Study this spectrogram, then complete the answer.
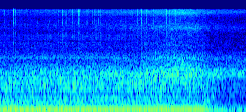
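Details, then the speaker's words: Polytron washing machine after repair of noisy pulsator that would not turn under load, pulsator refitted and bolt tightened: low steady smooth motor hum, no scraping or knocking, then winds down; normal wash cycle. "Iya sudah berputar tidak ada suara berisik lagi"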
